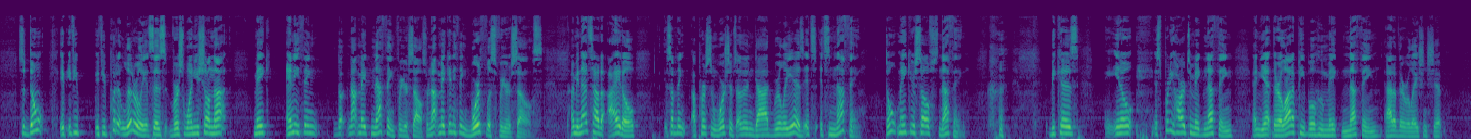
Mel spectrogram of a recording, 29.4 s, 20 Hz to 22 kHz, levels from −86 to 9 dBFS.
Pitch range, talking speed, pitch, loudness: 150-205 Hz, 155 wpm, 180 Hz, -23 LUFS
